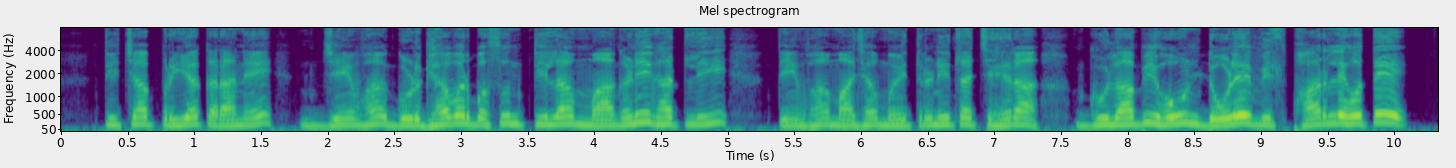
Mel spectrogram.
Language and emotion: Marathi, surprised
